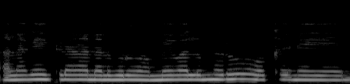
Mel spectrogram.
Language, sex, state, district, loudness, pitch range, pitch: Telugu, female, Telangana, Karimnagar, -34 LUFS, 210-220 Hz, 215 Hz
